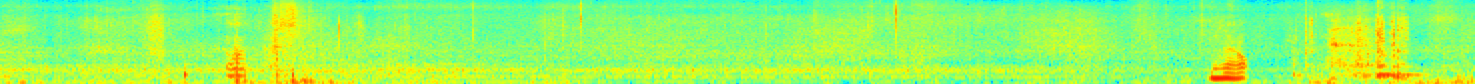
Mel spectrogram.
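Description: Honeybees buzz around an open WBC hive during an inspection on a hot day, a steady close hum with a few louder passes near the microphone and someone talking over it.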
